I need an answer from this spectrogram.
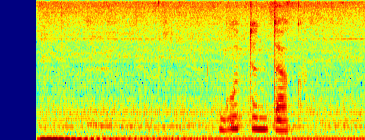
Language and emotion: Russian, neutral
